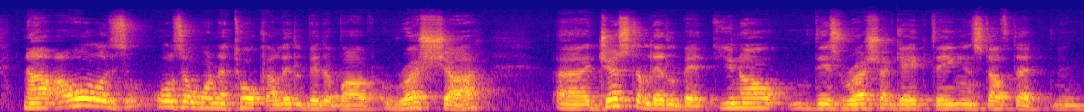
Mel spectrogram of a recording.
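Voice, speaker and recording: Over noticeable background noise and audible room echo, a man talks at a moderate pace with fairly high pitch and ordinary pitch variation. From Norway. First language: Norwegian. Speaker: artist and painter, video blogger. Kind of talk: opinion monologue, rant. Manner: casual, hesitant with many fillers.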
